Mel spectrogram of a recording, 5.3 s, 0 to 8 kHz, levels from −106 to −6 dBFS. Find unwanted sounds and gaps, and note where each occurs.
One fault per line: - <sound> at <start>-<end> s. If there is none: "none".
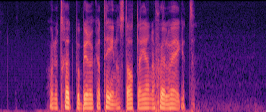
none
